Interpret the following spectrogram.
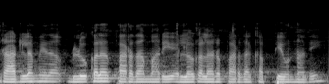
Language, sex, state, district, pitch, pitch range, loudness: Telugu, male, Telangana, Mahabubabad, 125 Hz, 120-130 Hz, -15 LUFS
